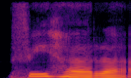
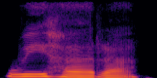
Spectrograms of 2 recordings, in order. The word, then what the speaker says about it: vihara: Kemudian ini adalah vihara atau kita juga bisa membacanya wihara.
